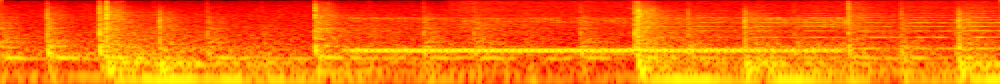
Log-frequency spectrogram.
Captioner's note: line ringing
